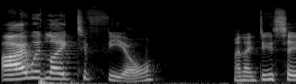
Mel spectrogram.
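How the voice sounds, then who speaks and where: A woman with an American accent speaks loudly and at a fairly slow pace, animated in tone. Her pitch swings very widely on a very clean recording with a silent background. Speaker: podcast co-host. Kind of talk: casual chat.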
